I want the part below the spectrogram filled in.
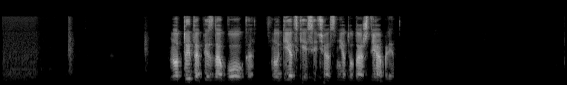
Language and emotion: Russian, angry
